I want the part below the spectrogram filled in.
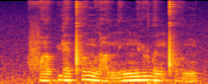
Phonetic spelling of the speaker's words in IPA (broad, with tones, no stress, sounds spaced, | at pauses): f ɑ˧˥ ʊ̯ p ɥ ɛ˧˥ pʰ ɤ˥˩ ŋ l ɑ˨˩ ʊ̯ n̪ i˥ ŋ n̪ y˥ ɻ w ə˧˥ n pʰ ɤ˨˩˦ ŋ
